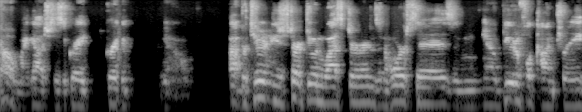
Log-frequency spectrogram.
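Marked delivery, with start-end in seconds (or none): none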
